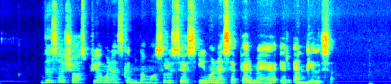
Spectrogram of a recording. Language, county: Lithuanian, Šiauliai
